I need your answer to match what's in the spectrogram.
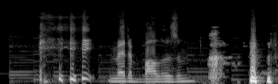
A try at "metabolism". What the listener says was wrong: Metabolism, not metabolicism.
